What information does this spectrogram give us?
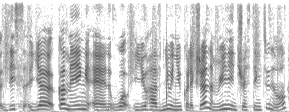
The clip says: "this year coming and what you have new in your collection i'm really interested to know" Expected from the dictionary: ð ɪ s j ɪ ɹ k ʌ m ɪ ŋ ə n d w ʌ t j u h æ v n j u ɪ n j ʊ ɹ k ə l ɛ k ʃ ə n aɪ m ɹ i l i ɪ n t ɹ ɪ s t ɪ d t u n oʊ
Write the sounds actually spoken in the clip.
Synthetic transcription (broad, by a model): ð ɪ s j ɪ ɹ k ʌ m ɪ ŋ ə n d w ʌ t j u h æ v n j u ɪ n j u k ə l ɛ k ʃ ə n aɪ m ɹ i l i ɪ n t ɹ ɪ s t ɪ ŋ t u n oʊ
